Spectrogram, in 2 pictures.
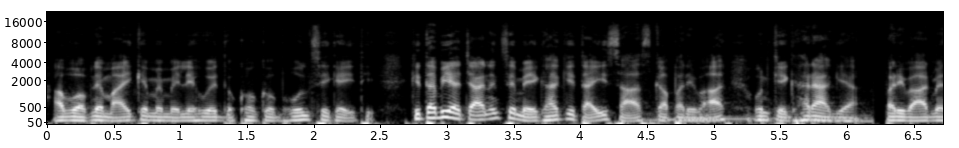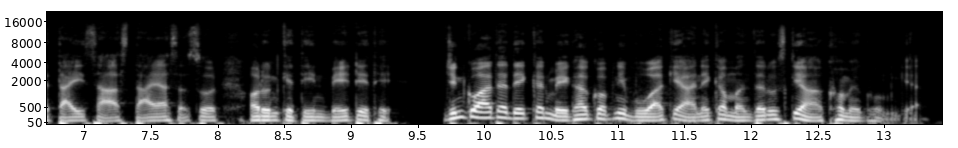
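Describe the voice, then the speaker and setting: A man's voice: deep voice, animated, moderate pace, darkish tone, no room sound, studio quality. A man reading scripted narration for a cartoon family story.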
